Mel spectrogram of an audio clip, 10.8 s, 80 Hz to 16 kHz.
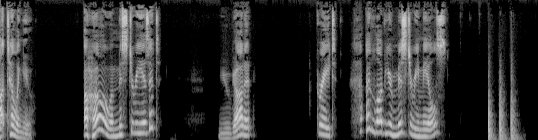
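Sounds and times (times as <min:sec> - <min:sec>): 
speech: 0:00.0 - 0:00.7, 0:01.6 - 0:03.2, 0:04.4 - 0:05.1, 0:06.3 - 0:09.0
knocking on a door: 0:09.8 - 0:10.5.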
